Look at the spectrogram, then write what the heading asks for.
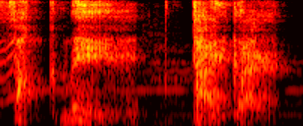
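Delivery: growling monster voice. A talking couch speaks to the narrator, growling. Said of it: "The couch growled".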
